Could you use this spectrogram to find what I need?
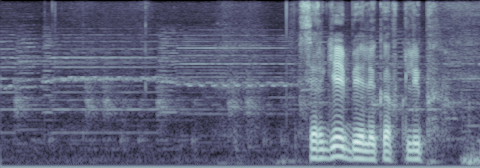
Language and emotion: Russian, neutral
